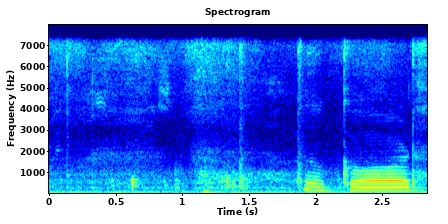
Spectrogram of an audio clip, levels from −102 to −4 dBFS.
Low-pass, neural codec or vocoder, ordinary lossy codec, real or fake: 7.2 kHz; none; AAC, 48 kbps; real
